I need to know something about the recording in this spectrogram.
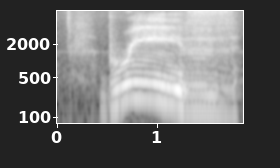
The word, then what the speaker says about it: breathe: suit breathe same thing breath is a noun take a breath unvoiced but when you change it into a verb the vowel changes and it becomes breathe I am breath brething with a voiced th now let's do some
